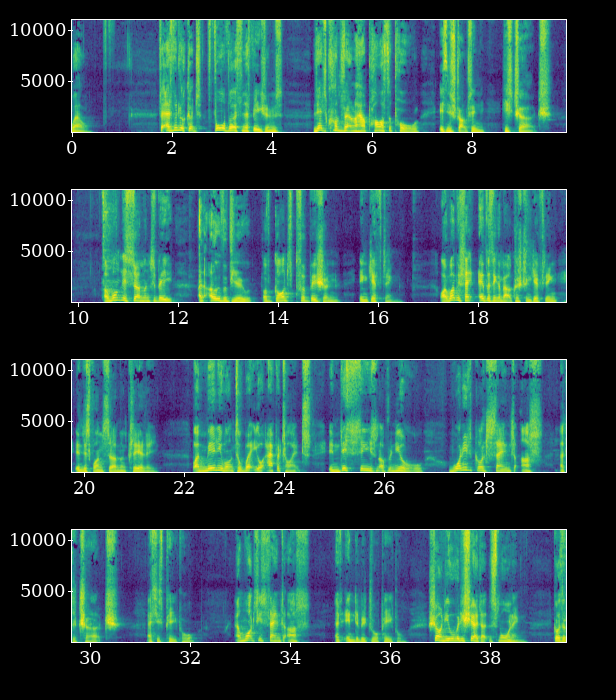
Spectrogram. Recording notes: This sermon was preached at Welcome Baptist Church on Sunday 29th October 2023.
